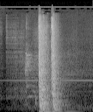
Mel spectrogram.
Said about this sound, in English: A trap door in the floor opens.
